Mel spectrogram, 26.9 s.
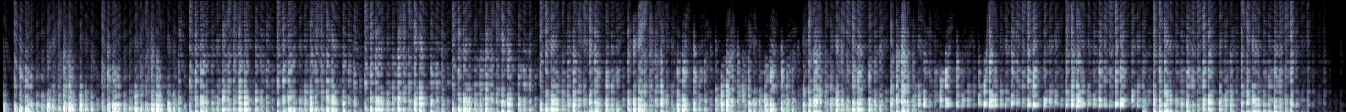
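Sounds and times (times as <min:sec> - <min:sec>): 
Roland V-Synth synthesizer: 0:00.0 - 0:26.6.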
